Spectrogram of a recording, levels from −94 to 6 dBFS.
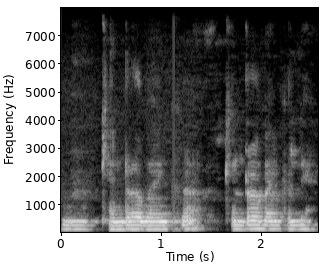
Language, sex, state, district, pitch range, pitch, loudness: Kannada, male, Karnataka, Dharwad, 135-140 Hz, 140 Hz, -13 LUFS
